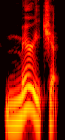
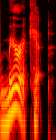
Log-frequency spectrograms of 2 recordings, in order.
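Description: First: It is pronounced the way the spelling suggests. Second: It is pronounced differently from how it looks.

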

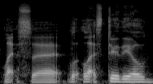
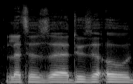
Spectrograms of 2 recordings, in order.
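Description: First: It is said in a plain English accent. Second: It is said in a French accent.

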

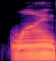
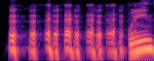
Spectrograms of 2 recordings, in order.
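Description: First: The name is said with the American pronunciation. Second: The name is said with the Canadian pronunciation. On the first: "and Wines is the American" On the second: "Weens is the Canadian pronunciation"

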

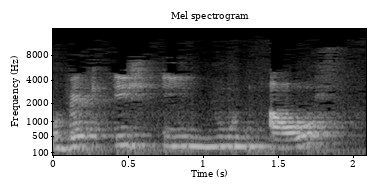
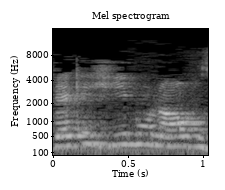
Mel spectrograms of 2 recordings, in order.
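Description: First: Each vowel-initial word starts with a glottal stop. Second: The words run together without glottal stops. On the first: "if you actually go for Wecke ich ihn nun auf, it's a lot of glottals at once" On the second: "is wrong"

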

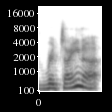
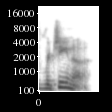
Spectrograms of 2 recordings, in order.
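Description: First: The name is said a non-U.S. way. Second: The name is said the U.S. way. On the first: "then it's being said as Regina" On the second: "the U.S. pronunciation is Regina"

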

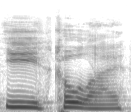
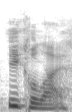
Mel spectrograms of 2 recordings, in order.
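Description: First: The two parts are said clearly separately. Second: The two parts are run together quickly. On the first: The speaker calls it right. "I hear [name] saying E. coli" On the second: The speaker calls it wrong. "so I'm just running the two together as opposed to enunciating the two"

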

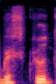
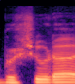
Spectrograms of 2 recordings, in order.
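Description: First: The word is said with an Italian pronunciation. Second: The word is said with an American pronunciation. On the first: The speaker calls it right. "Like she pronounces it correctly" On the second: The speaker calls it wrong. "it's not called bruschetta"

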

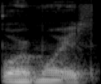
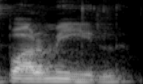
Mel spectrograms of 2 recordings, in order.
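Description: First: It is said in Gozitan dialect. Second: It is said in standard Maltese.

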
